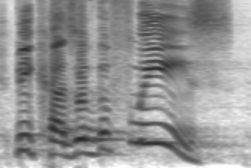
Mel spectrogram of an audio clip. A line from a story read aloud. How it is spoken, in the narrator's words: Betsy could not keep the triumph from her voice as she exclaimed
